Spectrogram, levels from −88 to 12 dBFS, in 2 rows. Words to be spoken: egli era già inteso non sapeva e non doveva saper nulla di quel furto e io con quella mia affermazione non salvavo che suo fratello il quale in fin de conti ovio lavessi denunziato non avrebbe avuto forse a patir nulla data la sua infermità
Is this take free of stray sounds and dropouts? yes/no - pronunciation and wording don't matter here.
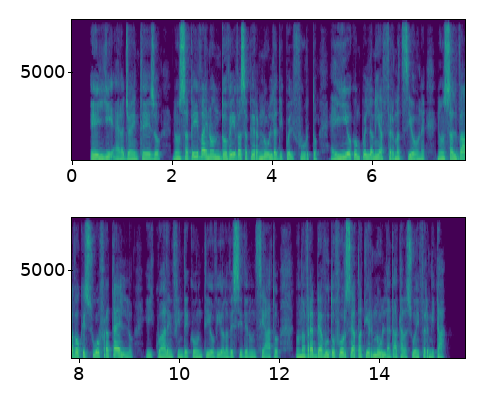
yes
